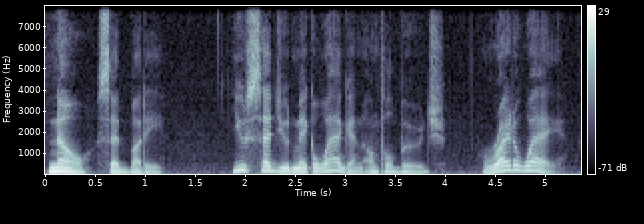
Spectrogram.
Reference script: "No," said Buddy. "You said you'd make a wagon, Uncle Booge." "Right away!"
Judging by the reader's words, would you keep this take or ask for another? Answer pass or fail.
pass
